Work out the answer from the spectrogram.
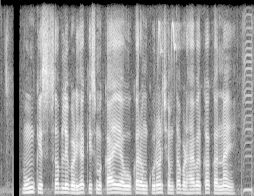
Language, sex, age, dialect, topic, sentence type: Chhattisgarhi, male, 25-30, Eastern, agriculture, question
